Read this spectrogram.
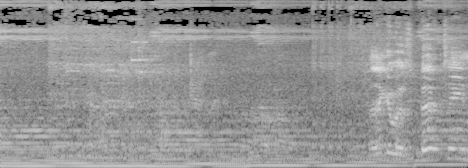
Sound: timer beeping

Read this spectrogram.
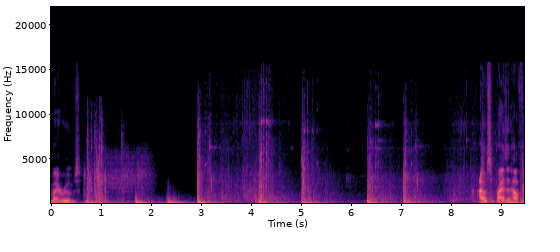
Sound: distant, heavy footsteps

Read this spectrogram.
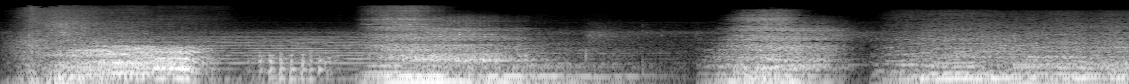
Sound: ampelosaurus Growls

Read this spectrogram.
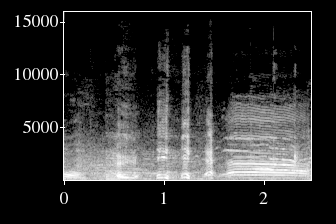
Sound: laughs

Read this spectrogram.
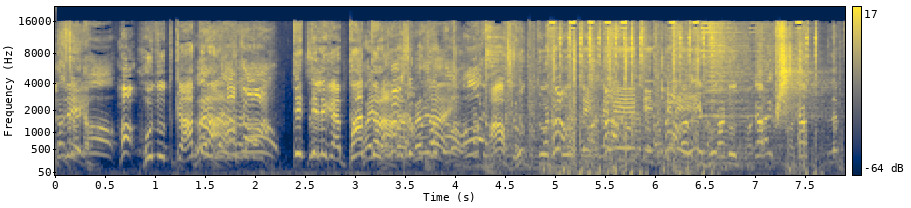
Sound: funny screams and blabbering

